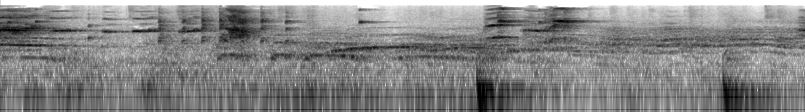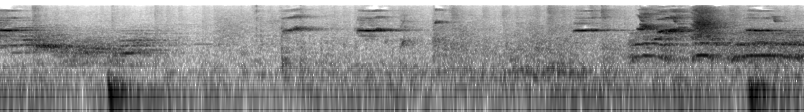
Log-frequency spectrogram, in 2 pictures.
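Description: A flock of caged lovebirds chirping and squawking in many short, sharp calls, with wings flapping and a few dull thumps.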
